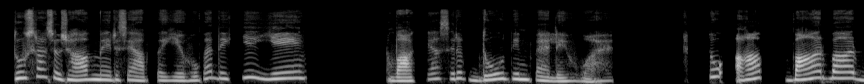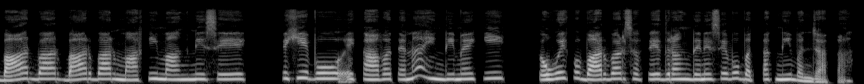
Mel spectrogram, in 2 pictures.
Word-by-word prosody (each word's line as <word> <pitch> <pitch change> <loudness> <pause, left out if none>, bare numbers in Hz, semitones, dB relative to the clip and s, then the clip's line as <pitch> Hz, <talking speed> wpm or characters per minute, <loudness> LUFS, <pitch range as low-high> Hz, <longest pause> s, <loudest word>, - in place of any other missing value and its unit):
दूसरा 300 +6 +1
सुझाव 220 -8 +2
मेरे 215 -2 +2
से 205 +1 -5
आपका 185 0 -3
ये 180 -1 -2
होगा 260 +11 -4
देखिए 280 +3 -5
ये 280 +1 0 0.9
वाक़या 165 +10 +2
सिर्फ़ 265 +1 -5
2 205 +7 +1
दिन 245 -2 +2
पहले 160 -5 0
हुआ 150 -5 -4
है। 160 +3 -8 1.0
तो 350 - -2
आप 255 +6 +4 0.2
बार-बार, 285 +7 +3
बार-बार, 240 +5 +1
बार-बार 240 +4 0
माफ़ी 220 +3 +1
माँगने 225 0 +2
से 235 +1 -2 0.4
देखिए 285 +3 0
वो 265 +1 +2
एक 250 - -4
कहावत 230 +2 0
है 230 - -2
ना 265 +11 0
हिंदी 245 - +1
में 245 +2 +2
कि 280 +3 -5 0.4
"कौवे 230 +6 +4
को 285 - -3
बार-बार 230 +3 +2
सफेद 240 -1 -3
रंग 240 0 +3
देने 235 +1 +2
से 255 +3 -3
वो 270 +2 -2
बत्तख 235 -1 -4
नहीं 230 +1 +4
बन 175 -8 0
जाता।" 135 +4 -6
235 Hz, 155 wpm, -21 LUFS, 215-265 Hz, 1.0 s, आप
